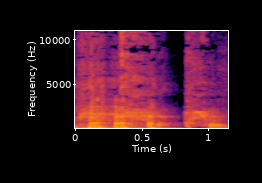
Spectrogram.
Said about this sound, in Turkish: Pardon ben devam edecektim de çok konuşmak istemiyorum çünkü ha, öks- ha, öksüreceğim.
